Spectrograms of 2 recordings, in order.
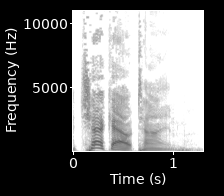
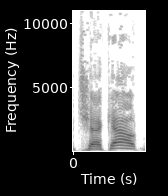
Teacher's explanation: nouns are going to be stronger in the beginning the checkout time verbs are going to be stronger in the ending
